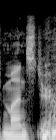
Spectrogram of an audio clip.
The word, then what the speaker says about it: Munster: Monster cheese. – That was silly. – It's pronounced Munster. – Munster cheese. – Like Herman.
